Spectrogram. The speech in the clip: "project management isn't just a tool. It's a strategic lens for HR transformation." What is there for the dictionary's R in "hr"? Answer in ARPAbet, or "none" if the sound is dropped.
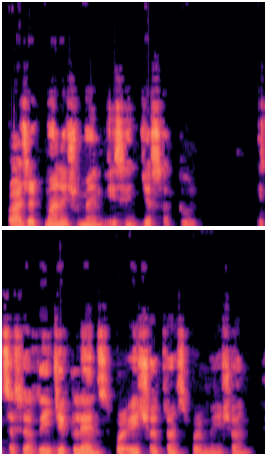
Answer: L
